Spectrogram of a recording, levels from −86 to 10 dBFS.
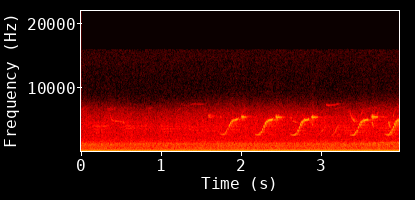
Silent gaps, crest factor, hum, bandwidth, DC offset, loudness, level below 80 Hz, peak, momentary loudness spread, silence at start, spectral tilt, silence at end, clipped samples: none; 14 dB; none; 16 kHz; under 0.1%; -31 LUFS; -44 dBFS; -16 dBFS; 4 LU; 0 s; -5 dB/octave; 0 s; under 0.1%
